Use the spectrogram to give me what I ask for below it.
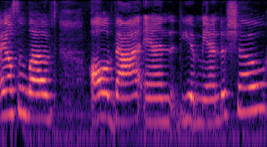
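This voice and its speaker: A woman's raised, projected voice. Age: 20s. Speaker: YouTube vlogger. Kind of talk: casual chat. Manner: animated.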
